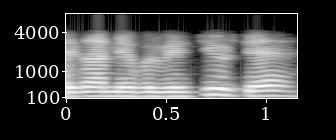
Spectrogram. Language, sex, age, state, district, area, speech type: Dogri, male, 18-30, Jammu and Kashmir, Samba, urban, conversation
